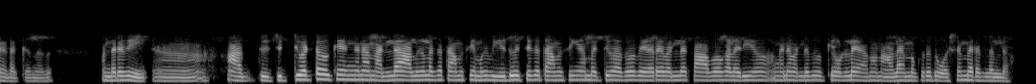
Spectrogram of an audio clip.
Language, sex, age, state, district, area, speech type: Malayalam, female, 30-45, Kerala, Kollam, urban, conversation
